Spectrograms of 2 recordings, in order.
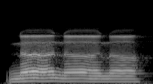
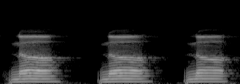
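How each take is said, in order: First: The syllables flow together without breaks. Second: The syllables are separated by breaks. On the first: The speaker calls it right. "Bacaannya mestilah bersambung" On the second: The speaker calls it wrong. "jangan pula kita baca terputus-putus"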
